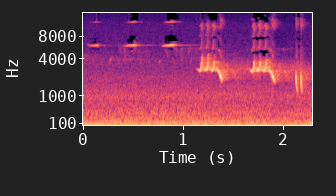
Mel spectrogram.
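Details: Thrush nightingale in the centre of Warsaw, 12 May 2020, giving two short falling whistled phrases and a clipped double note after a quiet start with a few faint high ticks, with low urban rumble beneath.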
